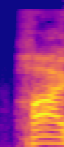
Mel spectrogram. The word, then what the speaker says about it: Ai: Ai, or high really in Hebrew, but we'll go with AI, the pronunciation people usually use.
